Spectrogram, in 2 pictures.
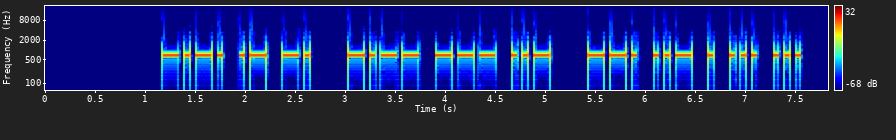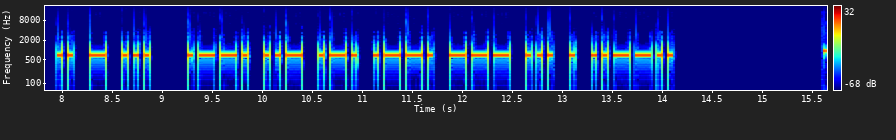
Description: Morse code, heard as a keyed tone, about 22 wpm, 700 Hz. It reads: CAN YOU GUESS ITS PURPOSE?
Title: Sentences from Top 1500 Words 22wpm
